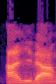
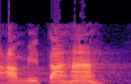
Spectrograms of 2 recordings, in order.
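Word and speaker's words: Amitābha: A Di Đà nguyên đúng nguyên âm tiếng Phạn là Amitaha, mà chúng ta phát âm là ba chữ là A Di Đà, nó quen rồi, không?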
